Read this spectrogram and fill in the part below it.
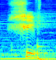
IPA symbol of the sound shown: ʃ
